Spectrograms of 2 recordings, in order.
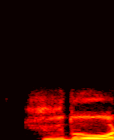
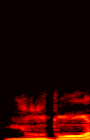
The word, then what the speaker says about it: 유도: 한국으로 들어 왔기 때문에 주도 라는 외국어 발음으로 발음하지 않고 한자 독음 그대로 유도 라고 발음합니다 네 이제 그 다음부터는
